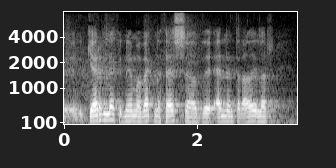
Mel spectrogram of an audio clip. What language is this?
Icelandic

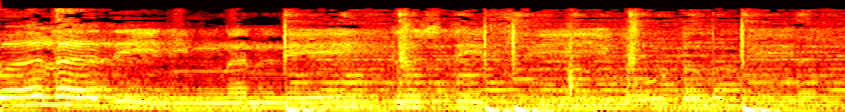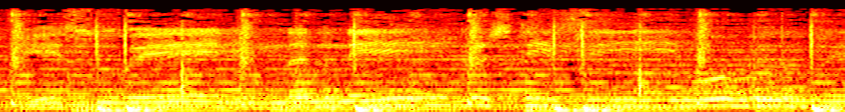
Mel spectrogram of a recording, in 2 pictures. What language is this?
Kannada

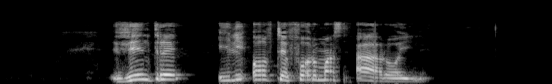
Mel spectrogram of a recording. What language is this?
Esperanto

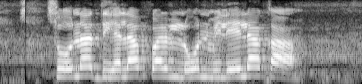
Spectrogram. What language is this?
Bhojpuri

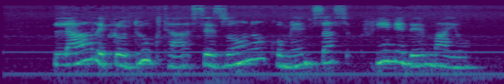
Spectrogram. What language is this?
Esperanto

